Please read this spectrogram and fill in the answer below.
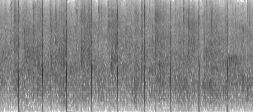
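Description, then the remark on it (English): An audience claps steadily during a sermon, after a scripture reading: a dense wash of applause with a few sharp, evenly spaced claps standing out about three times a second. There is no talking. “If you don't know Jesus and you're wondering why everyone's clapping, like, okay, he didn't say anything that great.”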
